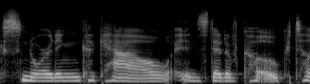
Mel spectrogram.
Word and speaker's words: cacao: is a neurotoxin and they actually call it krakow like crack so um and i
